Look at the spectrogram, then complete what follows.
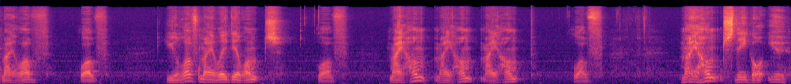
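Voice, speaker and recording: A man giving a sarcastic dramatic reading with commentary, deadpan, mock-earnest and sweary. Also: deep voice, slight background noise.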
